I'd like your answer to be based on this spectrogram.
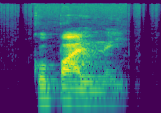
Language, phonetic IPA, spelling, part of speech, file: Ukrainian, [kʊˈpalʲnei̯], купальний, adjective, LL-Q8798 (ukr)-купальний.wav
- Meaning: bathing (attributive)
